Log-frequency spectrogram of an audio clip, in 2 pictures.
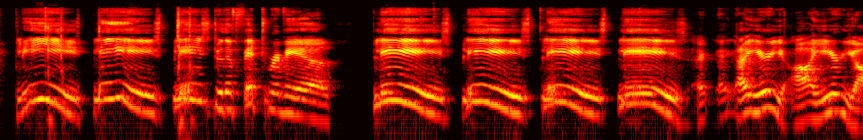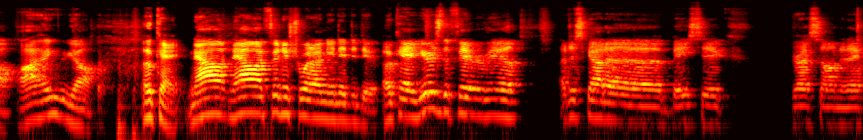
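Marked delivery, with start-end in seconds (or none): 0.2-6.9 eager, insistent, high, drawn-out begging. Imitating impatient viewers begging for the fit reveal: imitating viewers begging eagerly. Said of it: "You're like rabid dogs. You're like".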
